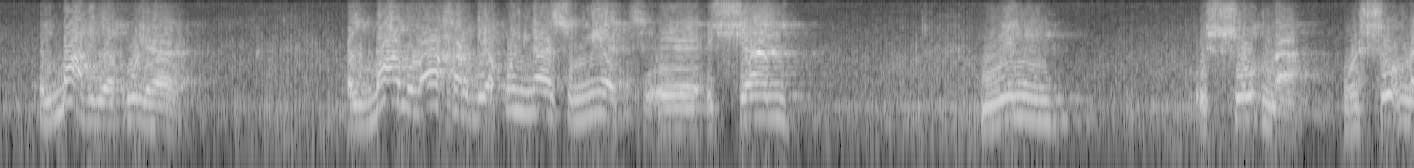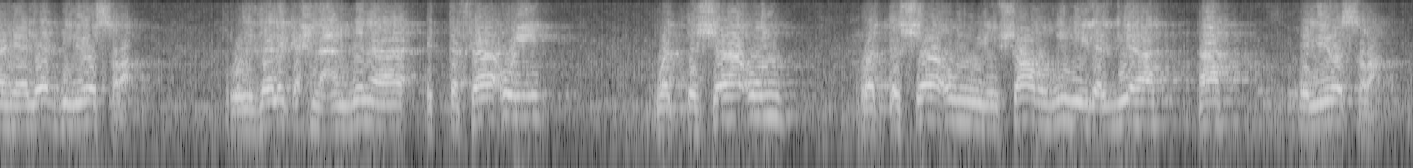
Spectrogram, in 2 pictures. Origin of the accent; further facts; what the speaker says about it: Egypt; البدرشين دي بلد عندنا في مصر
